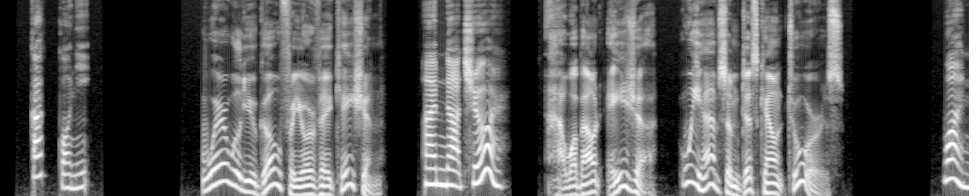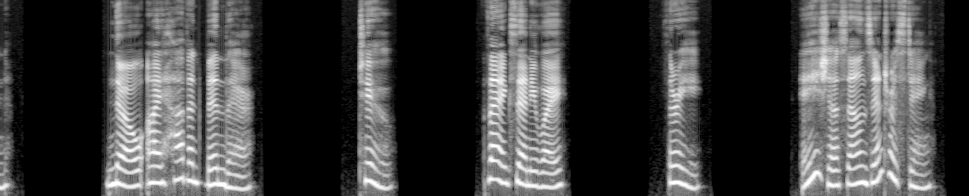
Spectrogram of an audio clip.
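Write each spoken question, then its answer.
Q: How about Asia? We have some discount tours.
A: 3: Asia sounds interesting.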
